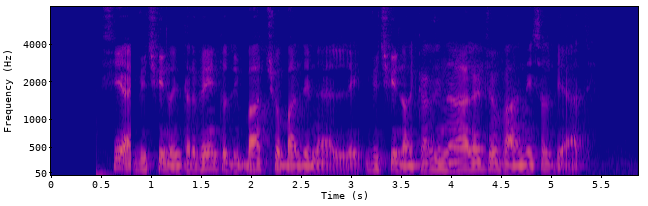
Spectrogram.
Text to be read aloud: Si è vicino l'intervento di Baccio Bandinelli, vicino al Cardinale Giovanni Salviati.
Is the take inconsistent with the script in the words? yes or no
no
